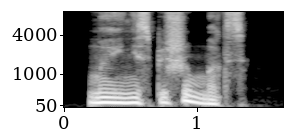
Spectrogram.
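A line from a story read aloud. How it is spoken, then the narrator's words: Vulnerable questioning voice. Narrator (Russian): уязвимым голосом спрашивает она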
